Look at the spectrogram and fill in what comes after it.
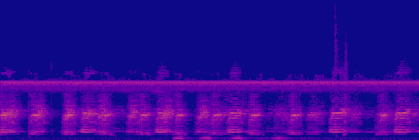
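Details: Hyla cinerea males calling at night at SMNWR's Headquarters Pond in June; distinct nasal quonk notes repeat several times a second over the massed chorus, while a lower croaking frog pulses beneath.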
